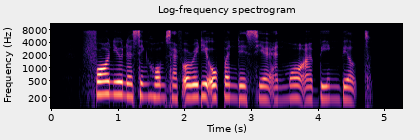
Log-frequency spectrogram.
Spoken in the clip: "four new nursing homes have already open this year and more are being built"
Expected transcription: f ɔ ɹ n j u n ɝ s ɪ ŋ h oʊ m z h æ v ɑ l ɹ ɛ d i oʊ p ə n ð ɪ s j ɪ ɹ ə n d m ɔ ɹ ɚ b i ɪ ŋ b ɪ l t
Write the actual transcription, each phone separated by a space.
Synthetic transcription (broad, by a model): f ɔ n j u n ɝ s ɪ ŋ h oʊ m s h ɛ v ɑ l ɹ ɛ d i oʊ p ə n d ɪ s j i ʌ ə n m ɔ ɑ b i ɪ ŋ b ɪ l t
